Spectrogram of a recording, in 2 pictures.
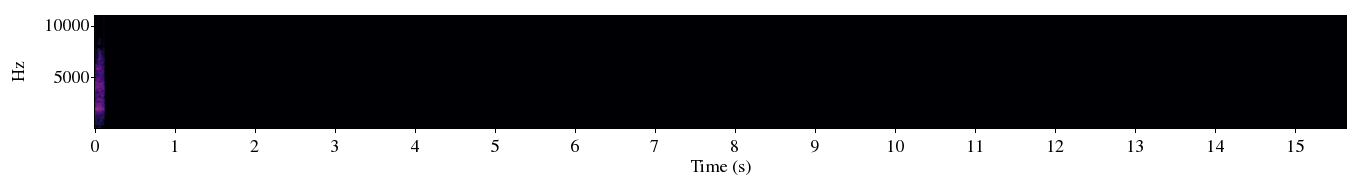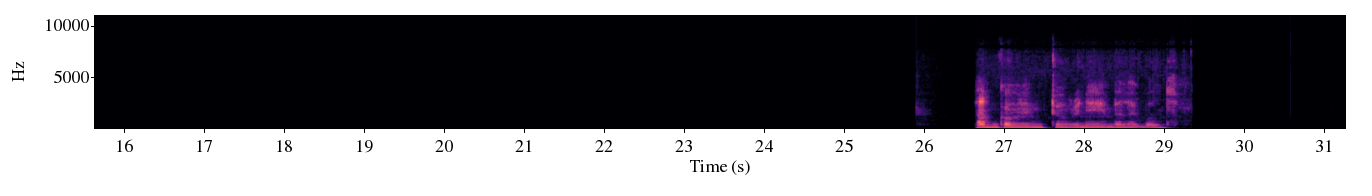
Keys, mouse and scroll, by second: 0.2 ctrl+p, 2.7 Tab, 4.3 ctrl+p, 11.5-13.4 drag, 14.4-16.4 drag, 18.1-21.3 right drag, 19.3-21.3 drag, 23.0-31.2 middle drag.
